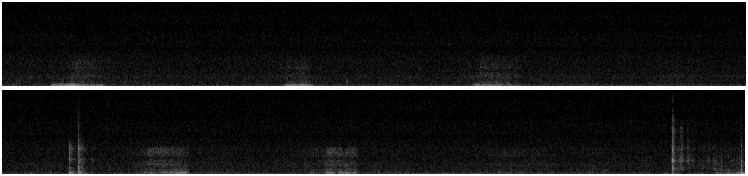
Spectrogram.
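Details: Sleeping dog snoring loudly indoors, deep rumbling snores recurring about every three seconds, each a low grating rasp, with quiet pauses between and a couple of sharp clicks.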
